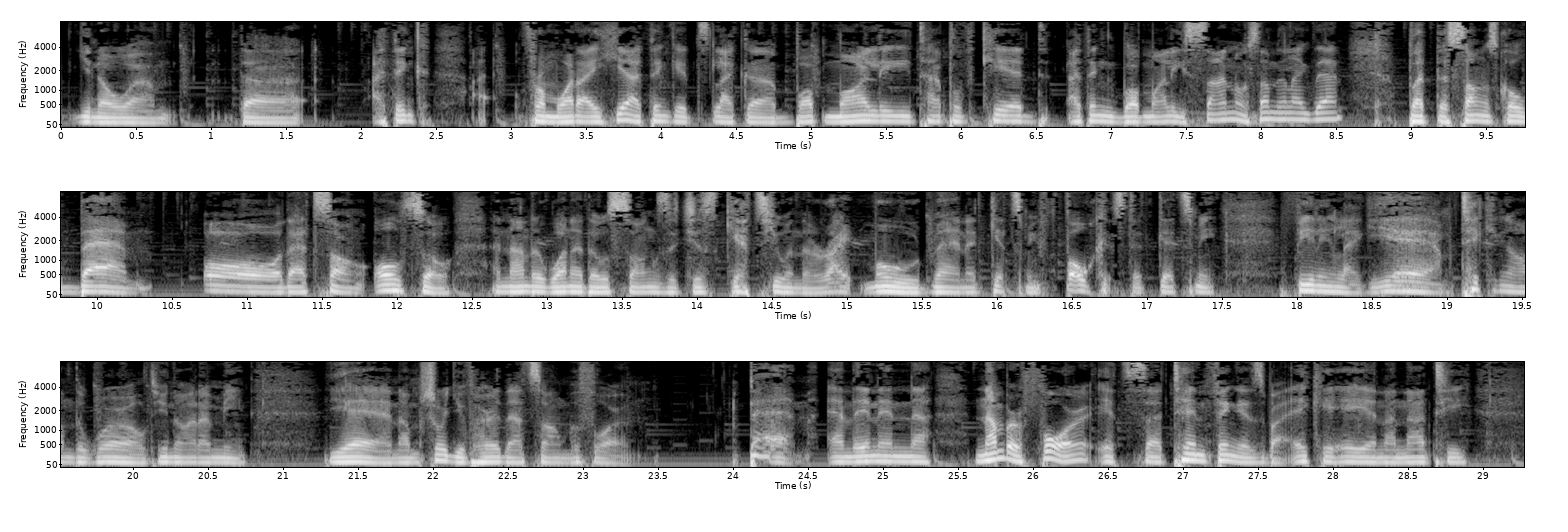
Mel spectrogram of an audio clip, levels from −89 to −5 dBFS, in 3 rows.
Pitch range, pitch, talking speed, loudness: 90-110 Hz, 100 Hz, 200 wpm, -20 LUFS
